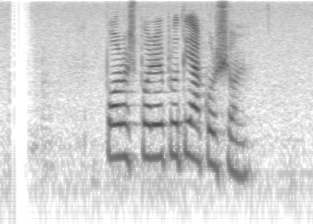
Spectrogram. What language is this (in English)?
Bangla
